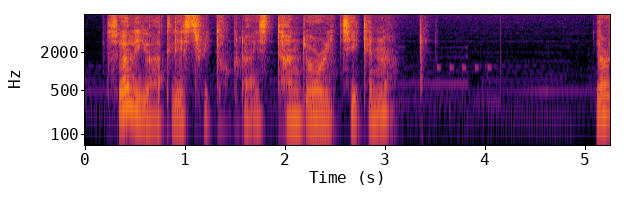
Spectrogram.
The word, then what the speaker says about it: tandoori: five year years old you could have just sit like the two in due date Tandoori Tandoori but now I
